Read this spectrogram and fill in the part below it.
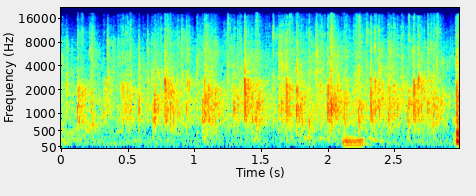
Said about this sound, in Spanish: ¿Alguien le da un aplauso al Señor en esta hora?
